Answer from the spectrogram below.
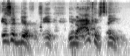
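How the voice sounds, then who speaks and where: Man from arkansas, high animated voice, host, chatty storyteller, faint background noise. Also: quick pace. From Southeast Arkansas. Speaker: live stream host. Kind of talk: casual interview chat.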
